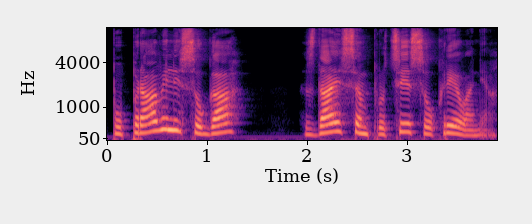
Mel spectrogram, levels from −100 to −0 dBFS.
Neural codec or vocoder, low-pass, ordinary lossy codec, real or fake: none; none; none; real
